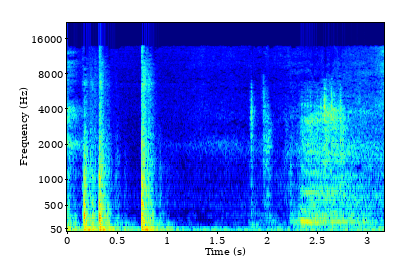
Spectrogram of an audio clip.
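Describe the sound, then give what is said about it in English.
Sharp knocks on a door, a quick pair of raps followed by a heavier third, then a couple of fainter taps and a soft rustling sweep as things settle. No one speaks. “Was that knocking good enough for you?”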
